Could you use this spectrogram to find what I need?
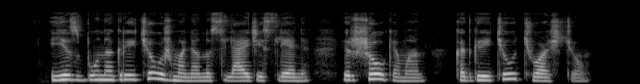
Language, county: Lithuanian, Kaunas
